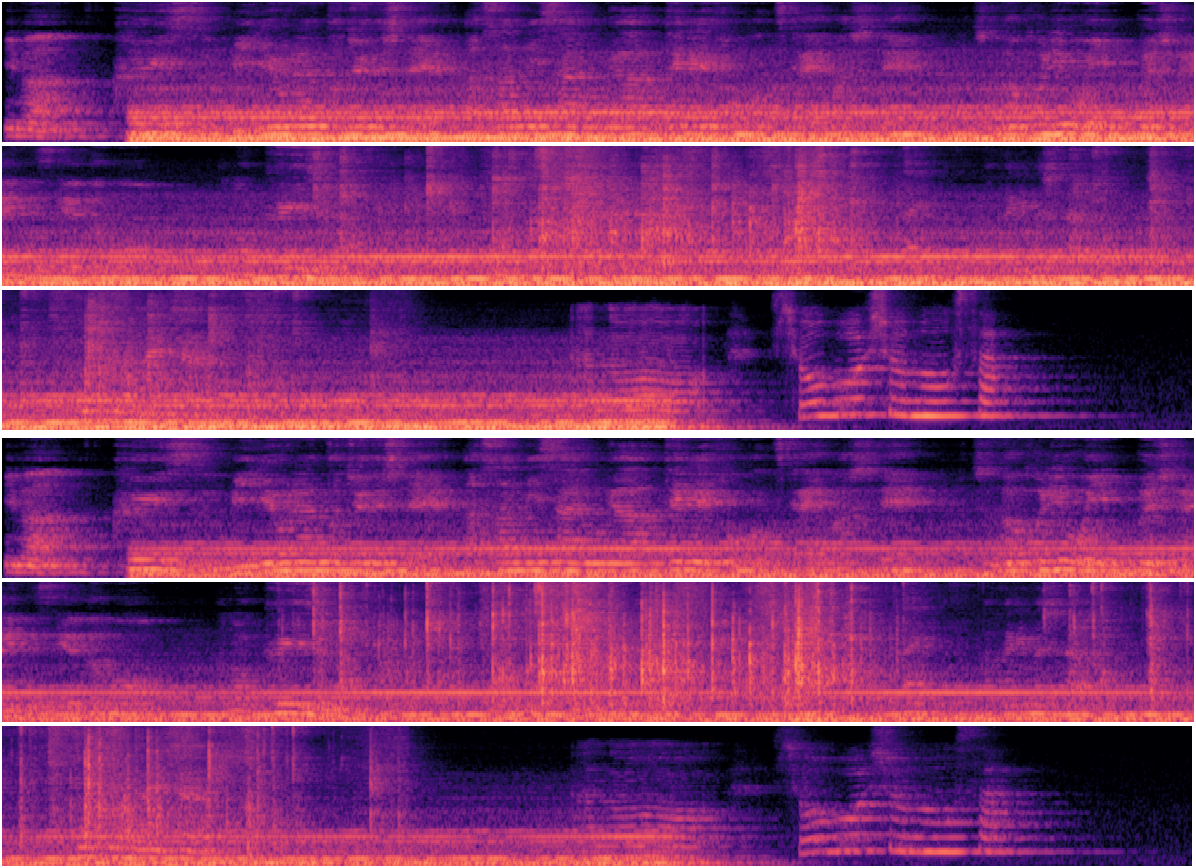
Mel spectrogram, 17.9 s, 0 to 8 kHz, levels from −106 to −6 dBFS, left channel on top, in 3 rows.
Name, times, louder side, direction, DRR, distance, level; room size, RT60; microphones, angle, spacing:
voice 1, 0.0-4.6 4.9-6.7 7.0-7.8 8.4-9.6 10.0-10.1 10.4-11.4 12.3-13.1, right 1 dB, 20° right, -6 dB, 2.0 m, -40 dB
sound 1, 0.6-15.3, left 7 dB, 90° left, 0.4 m, -32 dB
Crumpling crinkling, 7.3-10.6 11.2-13.4 13.7-13.9, right 4 dB, 75° right, 0.7 m, -40 dB
voice 2, 14.8-16.9, left 5 dB, 65° left, 7 dB, 0.8 m, -43 dB
10.5 x 5.8 x 2.3 m, 0.93 s
head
